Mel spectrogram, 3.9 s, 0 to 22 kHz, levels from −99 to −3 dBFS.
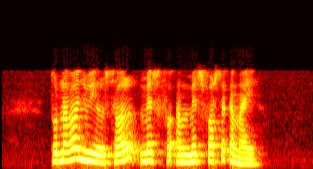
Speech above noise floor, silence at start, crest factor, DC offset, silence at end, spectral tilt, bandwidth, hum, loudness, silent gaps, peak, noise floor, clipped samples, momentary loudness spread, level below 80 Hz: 49 dB; 0.65 s; 14 dB; under 0.1%; 0.7 s; -6 dB/octave; 4.2 kHz; none; -15 LUFS; none; -2 dBFS; -63 dBFS; under 0.1%; 7 LU; -54 dBFS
